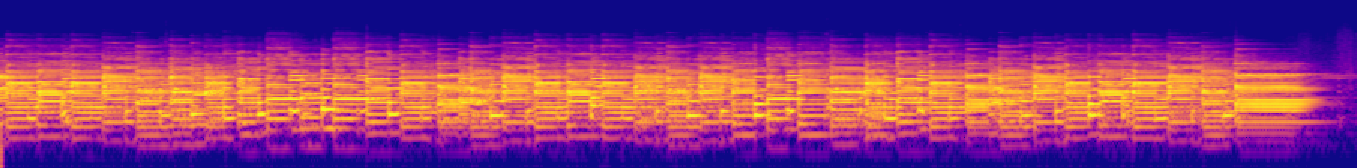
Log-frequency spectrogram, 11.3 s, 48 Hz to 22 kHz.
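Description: Solo piano plays a boogie woogie left-hand pattern, a steady rolling bass figure repeating through the 4-1, 2-4, 1-5 chord changes under right-hand chords, loud and continuous before a sustained final chord fades out.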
